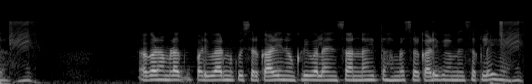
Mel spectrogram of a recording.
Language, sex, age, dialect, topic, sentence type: Magahi, female, 36-40, Western, agriculture, question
